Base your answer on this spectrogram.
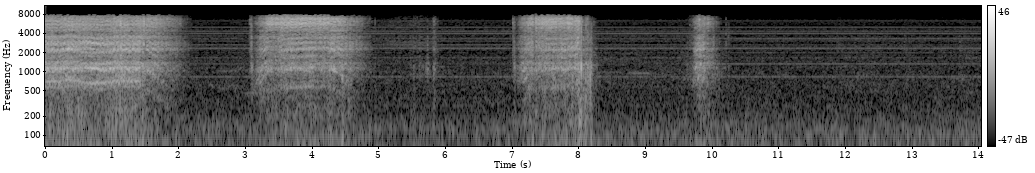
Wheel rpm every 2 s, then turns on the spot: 130, 50, 40, 50, 20, 0, 0.
8-10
